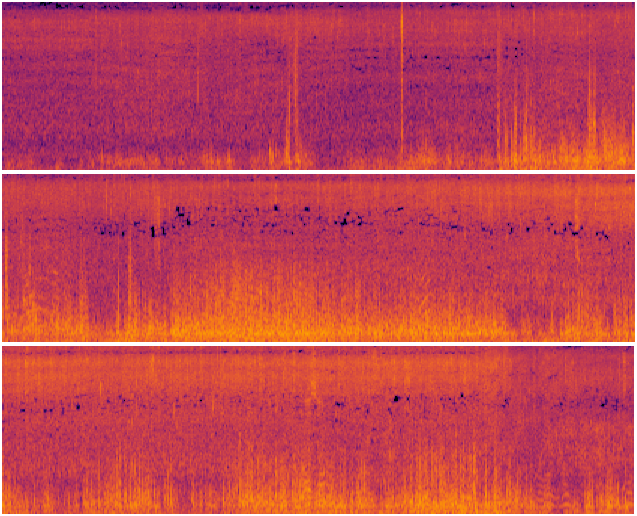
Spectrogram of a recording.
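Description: Wind buffeting the microphone in gusts, a low rumble that gets much louder about seven seconds in, over the running water of a fast river.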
